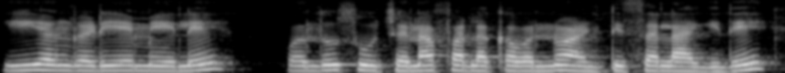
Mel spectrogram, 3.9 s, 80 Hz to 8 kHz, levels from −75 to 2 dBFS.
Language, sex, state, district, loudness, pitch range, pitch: Kannada, female, Karnataka, Bidar, -16 LUFS, 190-210 Hz, 195 Hz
